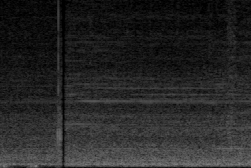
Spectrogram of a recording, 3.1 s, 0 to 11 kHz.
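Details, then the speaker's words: Kenmore (Whirlpool-made) 8000 BTU air conditioner, basic on/off switch, no thermostat, single-speed fan, drawing about 5.7 A / 629 W, blowing ice cold; steady even rush of fan air with one brief click, no rattles or grinding: normal running. "uh think this thing is blowing ice cold there and again there's no thermostat so yeah you want to use this in a big space"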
